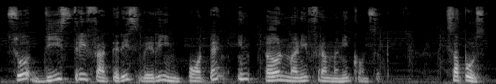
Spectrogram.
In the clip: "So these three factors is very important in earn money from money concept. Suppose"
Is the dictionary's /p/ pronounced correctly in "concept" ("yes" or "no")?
no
